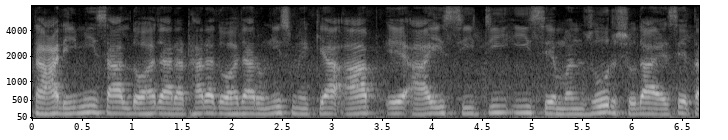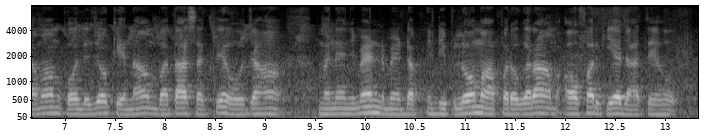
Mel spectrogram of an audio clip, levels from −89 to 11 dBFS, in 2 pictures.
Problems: constant background noise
